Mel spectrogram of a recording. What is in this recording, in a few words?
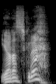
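Voice Emo Greet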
